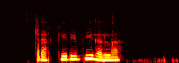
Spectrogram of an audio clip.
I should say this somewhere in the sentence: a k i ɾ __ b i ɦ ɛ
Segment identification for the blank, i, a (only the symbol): i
